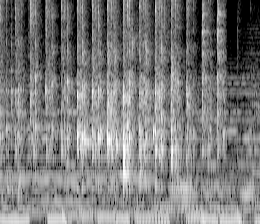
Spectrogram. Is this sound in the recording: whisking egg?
yes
